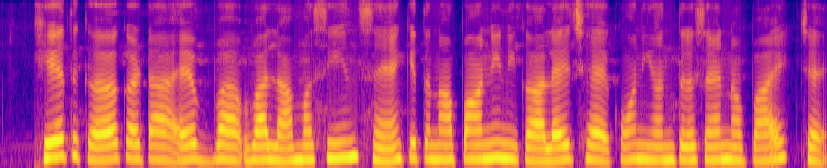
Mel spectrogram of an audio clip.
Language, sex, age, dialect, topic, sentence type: Maithili, female, 41-45, Angika, agriculture, question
